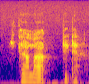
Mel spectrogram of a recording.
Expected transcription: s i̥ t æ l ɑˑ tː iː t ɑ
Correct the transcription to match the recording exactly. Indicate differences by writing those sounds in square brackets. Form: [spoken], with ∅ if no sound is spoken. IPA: s i̥ t æ l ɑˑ tː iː t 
